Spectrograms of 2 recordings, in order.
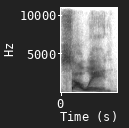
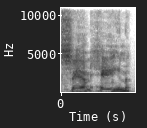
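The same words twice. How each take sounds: First: The word is said unlike its spelling. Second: The word is said just as it is spelled. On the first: The speaker calls it right. "It's actually pronounced Samhain, is how you pronounce it, even though it is written" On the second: The speaker calls it wrong. "most people pronounce it Samhain, which is incorrect"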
